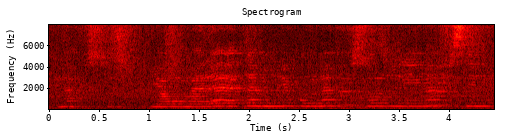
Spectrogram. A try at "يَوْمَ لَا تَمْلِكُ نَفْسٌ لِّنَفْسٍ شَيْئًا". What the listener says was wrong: ترجع تجيبي لي في التنوين يا أخي، تركي لي تنوين، انسي هون التنوين، الضمة الثانية انسيها ماشي فيها، نفس سو واحدة ضمة واحدة، نفس لنفس شيئا.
